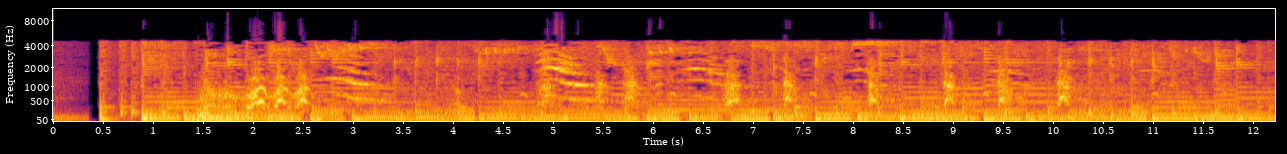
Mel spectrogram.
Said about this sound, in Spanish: Ya están nuestros perritos, nuestros gatos dando saltos por el estudio porque llega la cita semanal con nuestros queridos amigos veterinarios para hablar de los problemas de nuestras mascotas fundamentalmente.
